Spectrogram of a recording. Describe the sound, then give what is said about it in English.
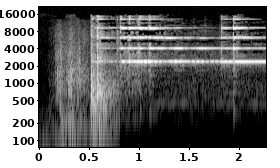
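A door chime rings at a shop entrance, giving bright, bell-like tones that sustain and ring on, with a few further strikes layered over the lingering tone. “jumped when the door chime rang.”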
